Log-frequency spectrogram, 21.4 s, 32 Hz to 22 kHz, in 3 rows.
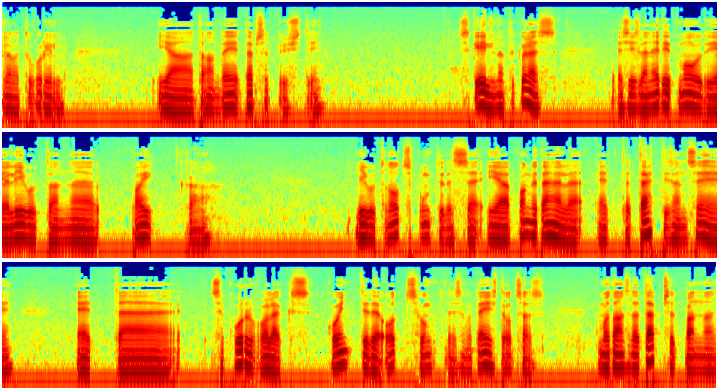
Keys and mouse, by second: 4.6 s, 5.6 Tab, 7.9 g, 8.9 KP_3, 10.2 g, 16.7 g, 17.1-18.3 middle drag.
